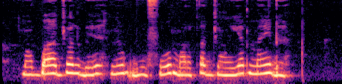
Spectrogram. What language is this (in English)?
Mundang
